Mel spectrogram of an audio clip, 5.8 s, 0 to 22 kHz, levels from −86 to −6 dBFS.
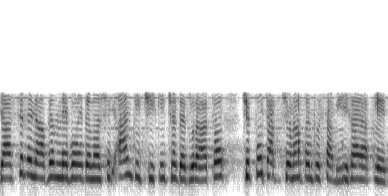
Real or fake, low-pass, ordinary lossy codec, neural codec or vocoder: fake; 3.6 kHz; none; codec, 24 kHz, 0.9 kbps, WavTokenizer, medium music audio release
